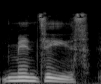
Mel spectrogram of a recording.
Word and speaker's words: Menzies: So yeah, kudos to Tobias Menzies. He's brilliant. I think I'm saying his name wrong. It's Menzies. So anyway, and he's great in The Crown.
